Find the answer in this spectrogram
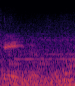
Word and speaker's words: Cane: And before we get started, do you pronounce this game Super Kane or Super Kane? Oh, and actually it's Super Kane Magic Super Zero. Kane Magic Zero, okay. But you were right. Kane is also an Italian word. It means dog.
